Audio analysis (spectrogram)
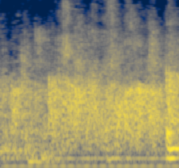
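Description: A crowd applauds steadily for a couple of seconds for a woman who has been asked to stand up, a dense wash of many hands clapping at an even loudness, with a faint low voice murmuring underneath.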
